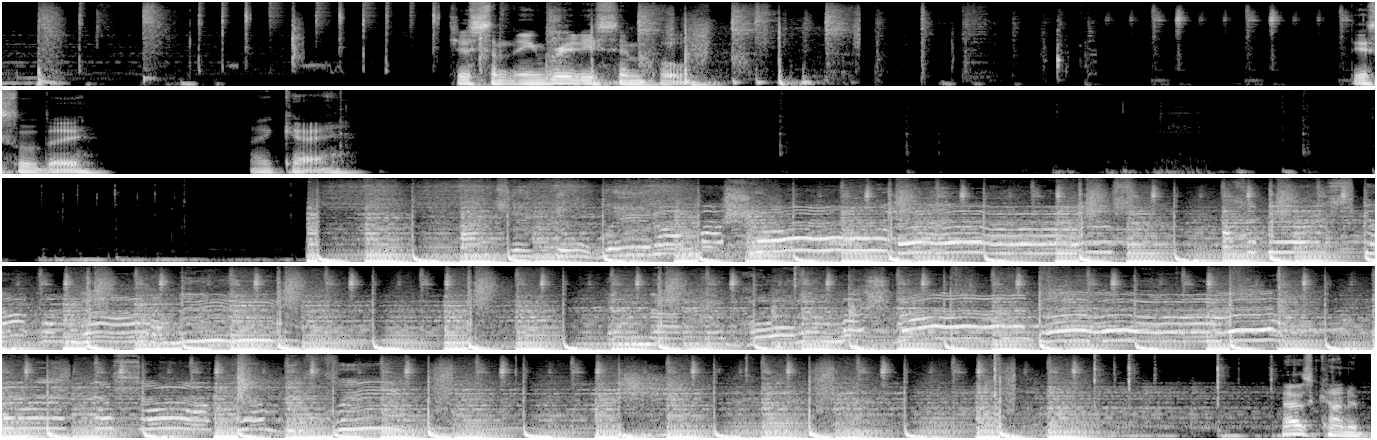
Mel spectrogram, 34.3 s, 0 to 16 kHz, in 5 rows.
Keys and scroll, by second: 0.2 Up, 0.8 Down, 2.8 Down, 4.6 Down, 6.7 space, 12.4 shift+Tab, 13.9 super+d, 14.2 super+d, 14.4 super+d, 16.1 BackSpace, 24.2 Down, 24.5 Return, 25.2 Down, 25.3 Return, 26.6 Down, 26.9 Return, 27.9 Down, 28.1 Return, 29.0 Down, 29.8 Down, 30.0 Return, 31.0 Up, 32.1 Down, 32.4 Return, 32.9 space.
